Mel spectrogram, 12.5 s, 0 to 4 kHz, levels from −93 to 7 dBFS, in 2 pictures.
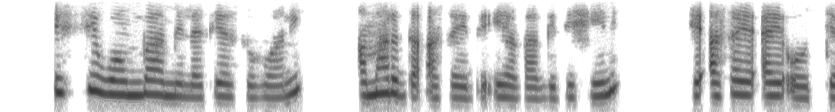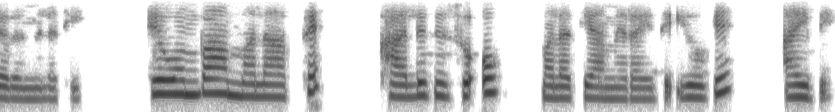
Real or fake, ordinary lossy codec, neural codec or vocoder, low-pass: real; Opus, 32 kbps; none; 3.6 kHz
